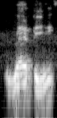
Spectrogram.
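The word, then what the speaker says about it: רבי: the the term used in late Antiquity was rebi that's the actual pronunciation which means my greatness my uh largess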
